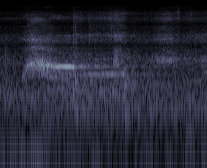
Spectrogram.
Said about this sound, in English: It's more with whistling bottles. It's with monkeys. Monkey sound.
